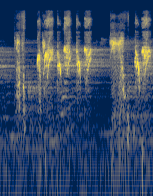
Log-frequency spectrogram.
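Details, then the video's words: White-rumped shama, locally murai batu, in 'isian mewah' song meant as a tutor for young birds: a burst of high, sharp chirps and squeaky whistles in short clusters, a brief pause, then more piercing notes. "Murai Batu GACOR isian MEWAH"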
